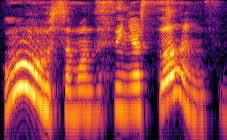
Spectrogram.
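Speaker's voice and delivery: loud, high, drawn-out delighted ooh; excited exclaim. Acted. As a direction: cheer at the happy news. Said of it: "she exclaimed".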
